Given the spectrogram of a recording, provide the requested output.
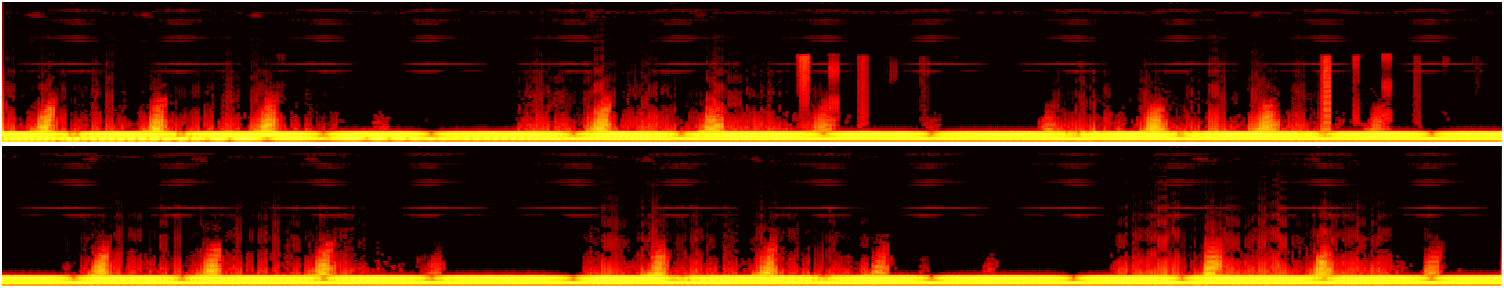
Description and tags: Sci-fi noise
some noise created in Audacity
digital, electro, future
